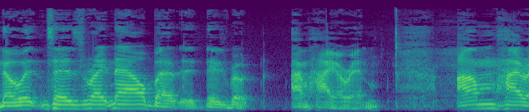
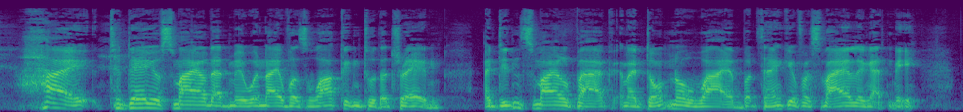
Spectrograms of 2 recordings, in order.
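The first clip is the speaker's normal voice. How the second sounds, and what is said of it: Put-on German accent. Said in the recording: “I'm going to do it with the German accent, I guess.”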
